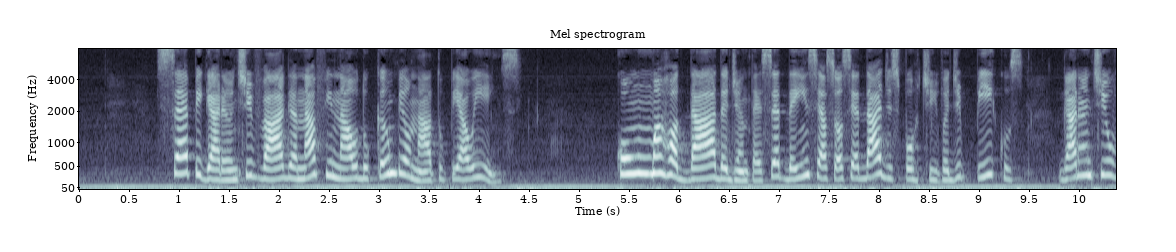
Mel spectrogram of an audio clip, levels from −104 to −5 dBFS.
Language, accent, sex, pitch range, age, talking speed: Portuguese, Brazilian, female, 210-280 Hz, 10-29, 110 wpm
